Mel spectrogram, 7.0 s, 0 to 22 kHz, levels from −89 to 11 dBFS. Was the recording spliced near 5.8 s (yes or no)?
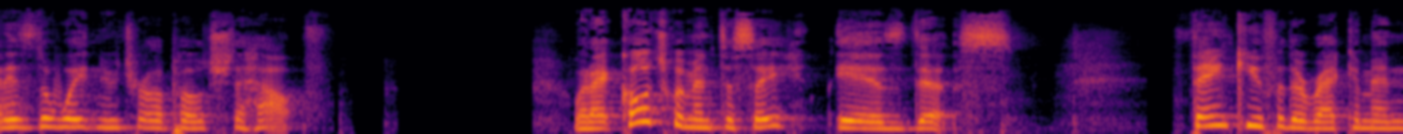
no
